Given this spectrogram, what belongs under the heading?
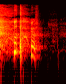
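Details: An adult with a heavy cold and a red nose from blowing: a quick run of three harsh, moist coughs.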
